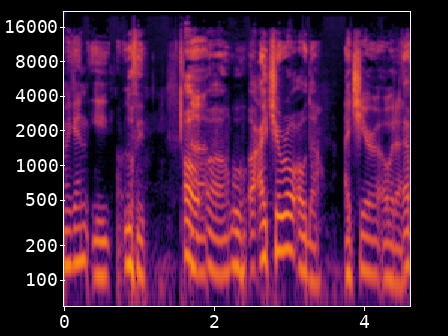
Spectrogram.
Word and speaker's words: Eiichiro Oda: Eiichiro Oda. Eiichiro Oda. I'm saying it right, but the way it's spelled is EIICHIRO space Oda. ODA.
